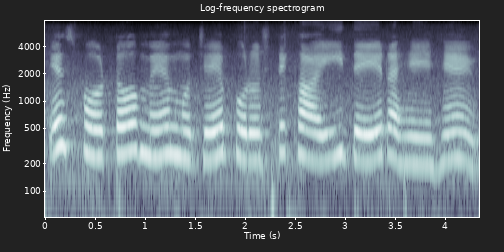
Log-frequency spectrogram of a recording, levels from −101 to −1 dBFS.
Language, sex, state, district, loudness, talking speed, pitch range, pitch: Hindi, female, Madhya Pradesh, Katni, -15 LUFS, 125 wpm, 220-260 Hz, 235 Hz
